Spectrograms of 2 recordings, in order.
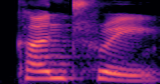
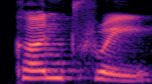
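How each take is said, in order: Both takes have the same delivery.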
